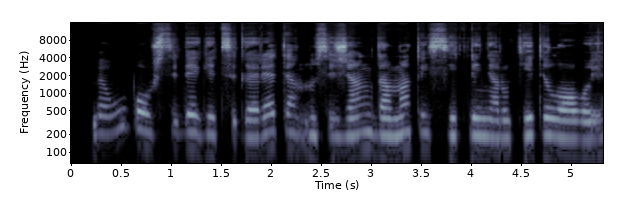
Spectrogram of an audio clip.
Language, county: Lithuanian, Klaipėda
